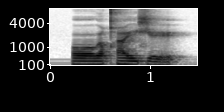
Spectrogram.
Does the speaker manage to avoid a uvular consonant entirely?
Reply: no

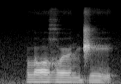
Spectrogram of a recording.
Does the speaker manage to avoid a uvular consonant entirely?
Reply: no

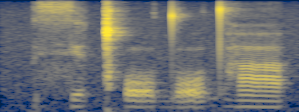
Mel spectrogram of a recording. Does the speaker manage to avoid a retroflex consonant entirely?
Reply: yes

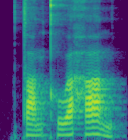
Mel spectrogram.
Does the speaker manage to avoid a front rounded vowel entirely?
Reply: yes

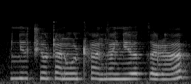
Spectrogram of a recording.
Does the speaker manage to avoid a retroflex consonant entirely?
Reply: no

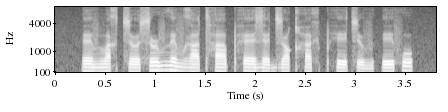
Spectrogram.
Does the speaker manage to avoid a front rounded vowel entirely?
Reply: no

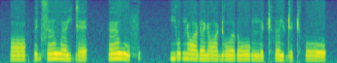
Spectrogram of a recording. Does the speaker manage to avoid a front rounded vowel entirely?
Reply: no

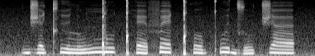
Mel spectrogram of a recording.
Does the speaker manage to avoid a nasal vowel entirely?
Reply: yes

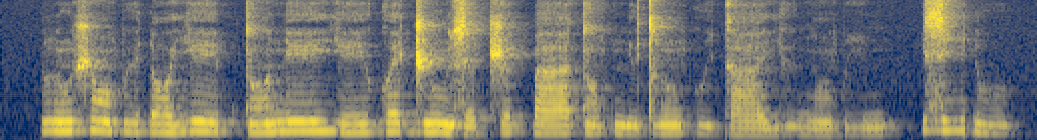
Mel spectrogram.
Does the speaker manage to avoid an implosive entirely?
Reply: no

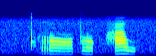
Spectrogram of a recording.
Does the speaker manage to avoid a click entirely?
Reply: yes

